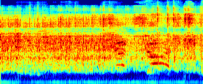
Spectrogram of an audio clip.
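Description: Rapid gunfire rattles from a rifle.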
